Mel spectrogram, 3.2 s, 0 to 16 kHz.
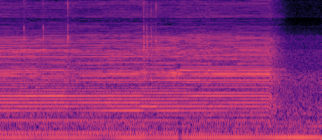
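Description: A PROBarber S1085 hair clipper runs with a loud, steady electric buzz up close, then cuts off near the end.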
